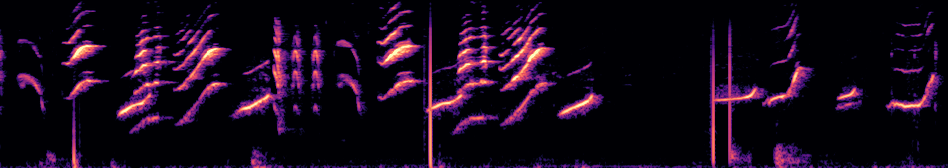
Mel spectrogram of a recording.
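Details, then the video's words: Ringneck parrot talking indoors in a small room: rapid clusters of high, bending harmonic syllables and short whistles, with occasional knocks and a low background hum. "Talking parrot so cute"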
